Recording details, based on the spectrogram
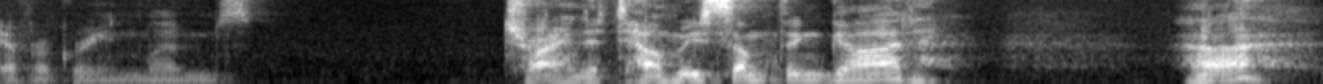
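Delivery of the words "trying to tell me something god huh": high, loud agitated yelling; shouting at crows. Acted. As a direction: shoo the birds off angrily. Shouting at crows, waving arms.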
